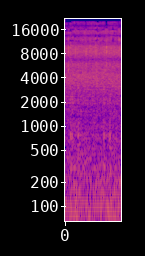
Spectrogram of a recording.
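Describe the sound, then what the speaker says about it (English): Steady rain pours down in the survival game Mr Prepper, a dense, continuous hiss filling the whole short moment without any voices. "Wouldn't you know it would start raining right after I just watered them plants?"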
